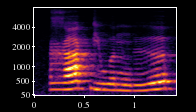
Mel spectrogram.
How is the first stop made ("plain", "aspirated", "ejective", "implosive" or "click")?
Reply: plain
